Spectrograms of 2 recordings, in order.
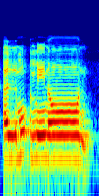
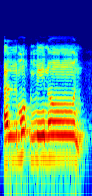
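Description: Both takes have the same delivery.

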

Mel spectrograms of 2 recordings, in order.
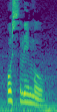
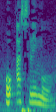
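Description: First: The word starts with one glottal stop. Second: The word starts with two glottal stops. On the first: The speaker calls it right. "Itu ringan" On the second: The speaker calls it wrong. "Berat kata mereka"

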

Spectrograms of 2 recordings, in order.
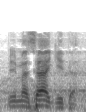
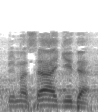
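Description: No difference in how they are said.

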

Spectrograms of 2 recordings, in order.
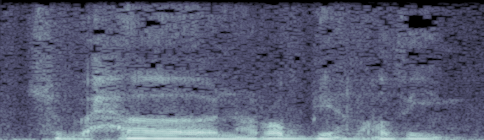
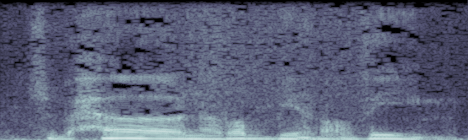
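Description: First: The phrase is said fully with every vowel pronounced. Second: The phrase is said fully with every vowel pronounced.

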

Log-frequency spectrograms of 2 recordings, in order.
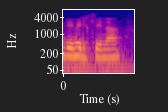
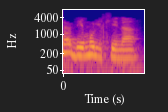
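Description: First: The m is followed by the vowel i. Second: The m is followed by the vowel u. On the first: "والباقون بالكسر" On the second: "بضم الميم"

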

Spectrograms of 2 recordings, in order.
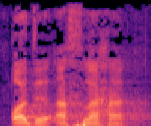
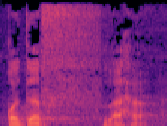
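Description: First: A glottal stop separates qad from aflaha. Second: The glottal stop is dropped; the d links to a. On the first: "Misalnya ada huruf sukun lalu ada hamzah" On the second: "Hamzahnya hilang. Tadi harokat fathahnya pindah ke dal"

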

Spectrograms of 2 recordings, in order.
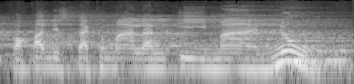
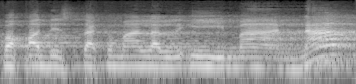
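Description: First: The last word ends with a 'u' vowel. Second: The last word ends with an 'a' vowel. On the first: The person's faith has become perfect. "kalau dibaca faqad istakmalal imanu, imannya sudah sempurna" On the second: The person has perfected his faith. "Kalau dibaca faqad istakmalal imanna, dia sudah menyempurnakan imannya"

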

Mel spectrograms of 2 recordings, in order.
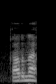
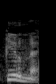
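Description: First: The first vowel is an 'a' sound. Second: The first vowel is an 'i' sound. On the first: The speaker calls it wrong. "قرنا خطأ" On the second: The speaker calls it right. "قرنا هي بكسر القاف"

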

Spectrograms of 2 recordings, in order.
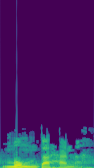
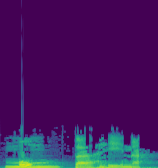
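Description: First: The vowel after the n is 'a'. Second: The vowel after the n is 'i'. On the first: It refers to the woman who is tested. "Itu kalau dibaca dengan bacaan fathah" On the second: It refers to the one who does the testing. "di kasroh nunnya"

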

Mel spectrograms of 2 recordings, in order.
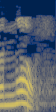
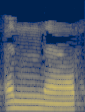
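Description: First: The long vowel is heavy, with a darkened sound. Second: The long vowel is light, with a thin sound. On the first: The speaker calls it wrong. "أخطأ من قال النار" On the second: The speaker calls it right. "وفي الترقيق"

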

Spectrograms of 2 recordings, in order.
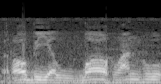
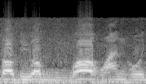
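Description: First: The L sound is pronounced light and thin. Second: The L sound is pronounced heavy and thick. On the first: The speaker calls it right. "jadi radhiyallahu anhu" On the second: The speaker calls it wrong. "Jadi bukan radhiyallahu anhu"

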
